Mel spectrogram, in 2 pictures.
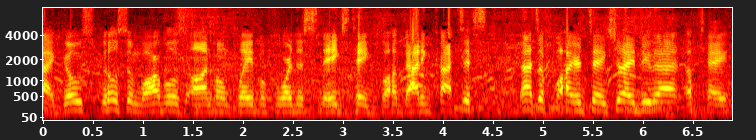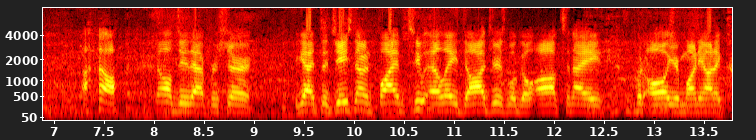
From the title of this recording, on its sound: Live From Dodger Stadium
